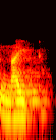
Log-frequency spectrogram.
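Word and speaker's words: knight: It's a night, KNIGST, in which K is silent, Yeah, perfect, Gaurav.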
